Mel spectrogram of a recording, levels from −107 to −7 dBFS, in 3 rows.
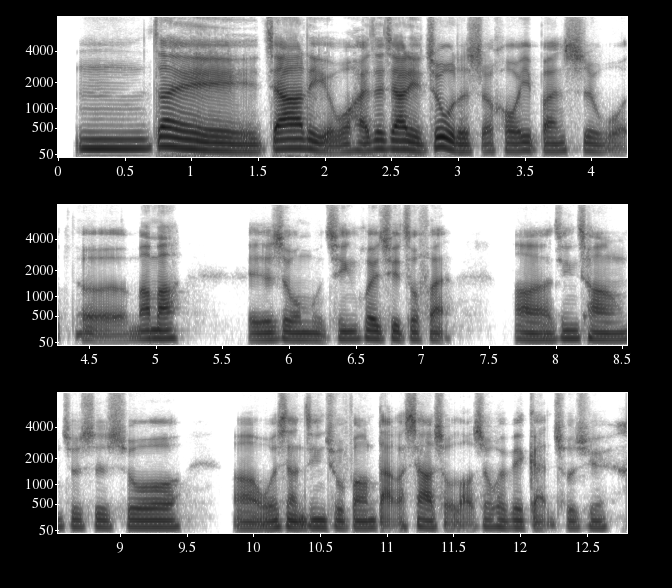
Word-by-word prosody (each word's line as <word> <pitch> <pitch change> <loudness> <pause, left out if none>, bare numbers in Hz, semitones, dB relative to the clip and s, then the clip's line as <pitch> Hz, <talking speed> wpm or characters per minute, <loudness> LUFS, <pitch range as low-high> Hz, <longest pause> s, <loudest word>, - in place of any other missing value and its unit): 嗯， 145 0 0
在 120 -11 +5
家 145 +7 +7
里 130 -5 +2
我 90 +5 -1
还 110 0 0
在 140 - +2
家 135 -1 +6
里 120 -4 +5
住 155 +5 +5
的 100 - +2
时 100 +1 -5
候， 110 0 -2
一 115 - 0
般 105 -1 -3
是 115 -2 -4
我 100 - -8
的 - - -6
妈 115 +1 0
妈， 115 0 +2 0.5
也 95 - -5
就 95 +1 -1
是 105 - -3
我 100 - -1
母 95 -1 -4
亲 105 +5 -5
会 115 -1 +1
去 110 +2 -2
做 105 0 -5
饭。 95 - -6 0.5
啊， 95 -3 -1
经 115 +4 -5
常 100 -3 -3
就 110 - -8
是 105 0 -5
说， 105 +1 -1 0.4
啊， - - -4
我 90 +2 -3
想 100 -2 -1
进 105 -1 -2
厨 100 -1 -5
房 95 0 -2
打 - - -3
个 - - -8
下 - - +1
手， - - -5
老 - - -7
是 105 - -5
会 105 0 -5
被 100 0 -3
赶 - - -8
出 95 - -8
去。 100 +1 -9
105 Hz, 250 characters per minute, -26 LUFS, 100-120 Hz, 0.5 s, 家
